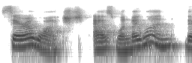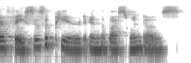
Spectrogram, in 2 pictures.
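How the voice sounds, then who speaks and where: A woman reading a children's story aloud in a gentle, measured way, with deliberate pauses between phrases. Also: lowish voice, creaky. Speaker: storybook reader. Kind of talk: scripted children's story narration, read aloud.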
